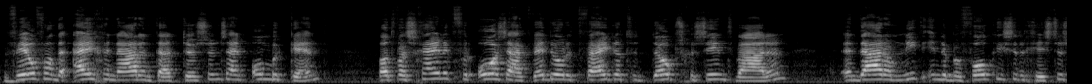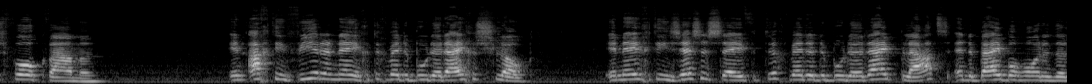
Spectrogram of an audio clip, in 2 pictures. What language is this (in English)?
Dutch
